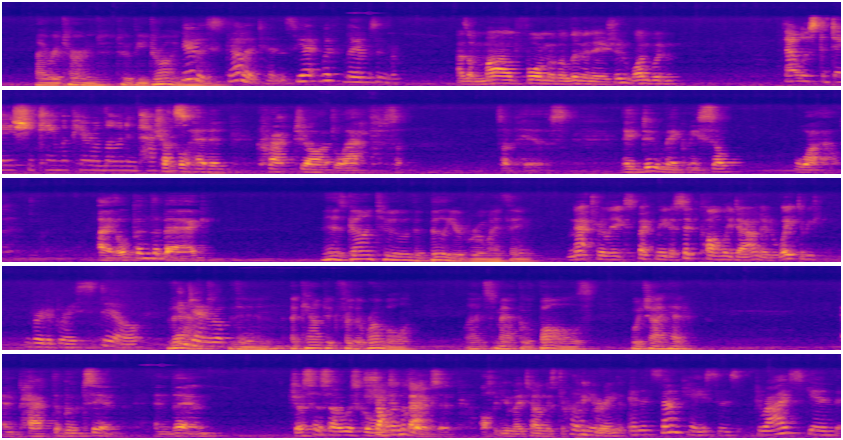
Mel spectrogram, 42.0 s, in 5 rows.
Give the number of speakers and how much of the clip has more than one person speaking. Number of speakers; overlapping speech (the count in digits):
5, about 8%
